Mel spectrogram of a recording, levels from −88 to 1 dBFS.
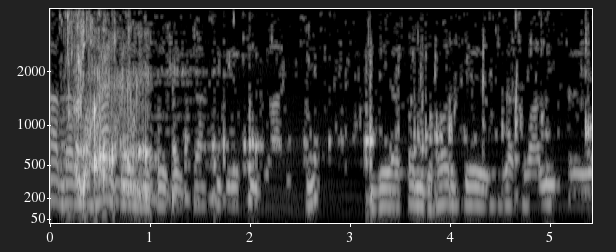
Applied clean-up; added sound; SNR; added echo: classical method spectral subtraction.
